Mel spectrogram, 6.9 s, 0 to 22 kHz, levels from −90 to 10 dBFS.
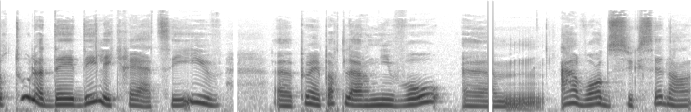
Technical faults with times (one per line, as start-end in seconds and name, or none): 2.33-2.38 gap between chunks
4.88-4.93 gap between chunks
